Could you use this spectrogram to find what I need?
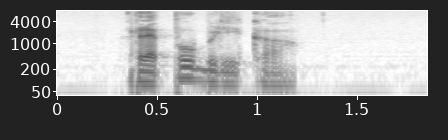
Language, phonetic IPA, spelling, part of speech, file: Polish, [rɛˈpublʲika], republika, noun, Pl-republika.ogg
